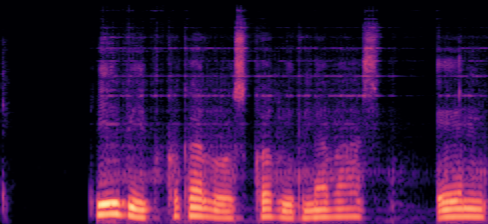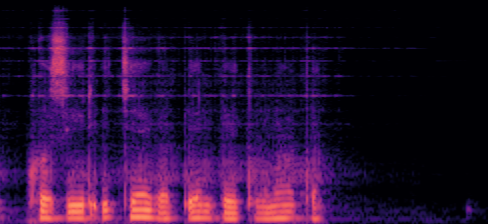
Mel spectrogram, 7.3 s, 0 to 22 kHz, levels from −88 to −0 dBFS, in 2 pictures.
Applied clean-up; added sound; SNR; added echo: neural mask model RNNoise.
